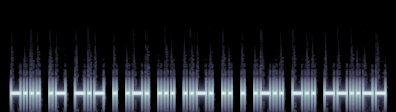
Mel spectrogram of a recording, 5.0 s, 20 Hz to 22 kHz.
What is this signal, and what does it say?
Morse code, heard as a keyed tone, about 30 wpm, 700 Hz. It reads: BAKERSFIELD,
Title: Practice QSO - Exchange 1 - Beginning - 30wpm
